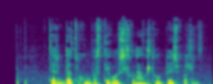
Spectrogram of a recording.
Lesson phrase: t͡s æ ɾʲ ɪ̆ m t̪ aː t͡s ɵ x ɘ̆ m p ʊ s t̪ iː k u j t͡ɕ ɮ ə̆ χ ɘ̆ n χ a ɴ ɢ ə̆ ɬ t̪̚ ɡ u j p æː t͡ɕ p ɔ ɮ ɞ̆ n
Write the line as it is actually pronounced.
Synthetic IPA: t͡s æ ɾʲ ɪ̆ m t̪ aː t͡s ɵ x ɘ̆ m p ʊ s t̪ iː k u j t͡ɕ ɮ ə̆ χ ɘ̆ n χ a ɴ ɢ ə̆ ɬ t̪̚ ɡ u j p æː t͡ɕ p ɔ ɮ ɞ̆ n

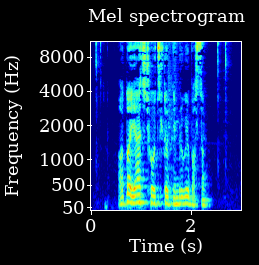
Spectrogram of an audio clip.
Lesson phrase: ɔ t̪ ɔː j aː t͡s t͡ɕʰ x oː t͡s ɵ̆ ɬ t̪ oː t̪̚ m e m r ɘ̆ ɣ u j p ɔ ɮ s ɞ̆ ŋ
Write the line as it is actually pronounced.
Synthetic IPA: ɔ t̪ ɔː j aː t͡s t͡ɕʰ x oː t͡s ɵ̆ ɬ t̪ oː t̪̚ n e m r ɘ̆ ɣ u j p ɔ ɮ s ɞ̆ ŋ

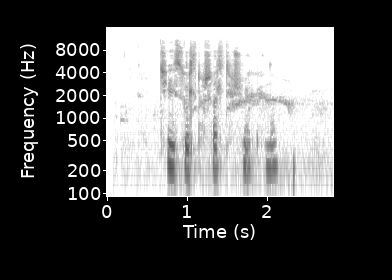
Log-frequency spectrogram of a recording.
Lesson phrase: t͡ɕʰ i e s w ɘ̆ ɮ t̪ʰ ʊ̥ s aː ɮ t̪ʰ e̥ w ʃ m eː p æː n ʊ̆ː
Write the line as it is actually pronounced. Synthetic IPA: t͡ɕʰ i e s w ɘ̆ ɮ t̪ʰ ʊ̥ ʃ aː ɮ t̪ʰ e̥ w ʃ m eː p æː n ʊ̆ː

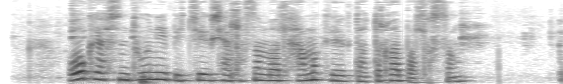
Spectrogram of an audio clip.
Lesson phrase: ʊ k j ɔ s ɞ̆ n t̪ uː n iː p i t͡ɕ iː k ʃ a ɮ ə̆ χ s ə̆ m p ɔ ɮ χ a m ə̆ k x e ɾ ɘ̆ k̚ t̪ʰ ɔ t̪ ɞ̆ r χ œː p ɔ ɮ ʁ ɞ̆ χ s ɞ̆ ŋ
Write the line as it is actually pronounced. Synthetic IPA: ʊ k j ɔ s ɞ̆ n t̪ʰ uː n iː p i t͡ɕ iː k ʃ a ɮ ə̆ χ s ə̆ m p ɔ ɮ χ a m ə̆ k x e ɾ ɘ̆ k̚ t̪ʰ ɔ t̪ ɞ̆ r χ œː p ɔ ɮ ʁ ɞ̆ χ s ɞ̆ ŋ

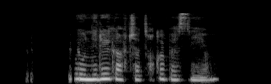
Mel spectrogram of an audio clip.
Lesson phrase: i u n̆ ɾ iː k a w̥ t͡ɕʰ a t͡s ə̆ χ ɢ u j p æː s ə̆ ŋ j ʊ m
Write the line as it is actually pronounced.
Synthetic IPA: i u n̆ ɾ iː k a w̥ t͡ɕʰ a t͡s ə̆ χ ɡ u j p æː s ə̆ ŋ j ʊ m

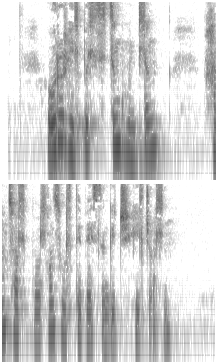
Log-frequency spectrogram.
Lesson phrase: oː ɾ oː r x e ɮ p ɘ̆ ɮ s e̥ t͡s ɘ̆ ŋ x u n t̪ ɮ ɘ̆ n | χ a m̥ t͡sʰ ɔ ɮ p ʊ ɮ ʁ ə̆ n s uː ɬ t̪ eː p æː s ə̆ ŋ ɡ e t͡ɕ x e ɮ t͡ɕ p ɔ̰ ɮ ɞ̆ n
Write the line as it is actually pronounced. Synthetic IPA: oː ɾ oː r x e ɮ p ɘ̆ ɮ s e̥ t͡s ɘ̆ ŋ x u n t̪ ɮ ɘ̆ ŋ | χ a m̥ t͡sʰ ɔ ɮ p ʊ ɮ ʁ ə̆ n s uː ɬ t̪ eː p æː s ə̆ ŋ ɡ e t͡ɕ x e ɮ t͡ɕ p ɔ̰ ɮ ɞ̆ n

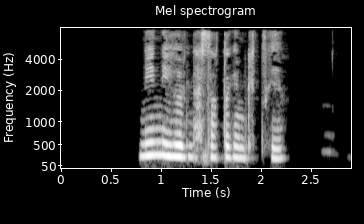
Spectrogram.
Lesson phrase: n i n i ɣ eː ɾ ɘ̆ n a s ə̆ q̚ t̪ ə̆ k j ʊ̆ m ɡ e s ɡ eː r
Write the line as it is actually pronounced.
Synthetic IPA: n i n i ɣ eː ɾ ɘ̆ n a s ə̆ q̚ t̪ ə̆ k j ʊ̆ m ɡ e t͡s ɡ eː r

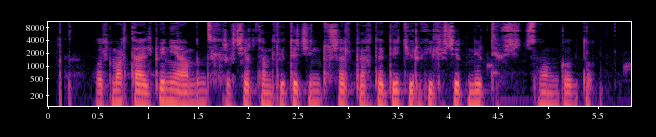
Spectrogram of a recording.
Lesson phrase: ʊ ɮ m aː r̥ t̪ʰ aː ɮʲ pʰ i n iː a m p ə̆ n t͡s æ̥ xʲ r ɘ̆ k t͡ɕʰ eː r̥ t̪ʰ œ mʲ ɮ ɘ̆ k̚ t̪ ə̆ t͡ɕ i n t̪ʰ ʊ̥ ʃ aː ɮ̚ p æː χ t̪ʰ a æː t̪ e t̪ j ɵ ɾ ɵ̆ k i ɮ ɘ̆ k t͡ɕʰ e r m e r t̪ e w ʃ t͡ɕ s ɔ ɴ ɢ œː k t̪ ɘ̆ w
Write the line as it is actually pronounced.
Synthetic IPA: ʊ ɮ m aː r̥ t̪ʰ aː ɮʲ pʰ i n iː a m p ə̆ n t͡s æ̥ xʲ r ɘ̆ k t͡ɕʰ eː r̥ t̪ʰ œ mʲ ɮ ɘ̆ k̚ t̪ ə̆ t͡ɕ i n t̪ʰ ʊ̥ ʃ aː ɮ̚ p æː χ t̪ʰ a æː t̪ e t̪ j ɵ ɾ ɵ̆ x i ɮ ɘ̆ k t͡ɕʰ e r n e r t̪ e w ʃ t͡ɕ s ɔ ɴ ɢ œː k t̪ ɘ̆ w

